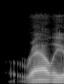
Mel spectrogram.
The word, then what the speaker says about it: Rayleigh: it is this is also known as a rally or Rayleigh depending on your pronunciation scattering thank you if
